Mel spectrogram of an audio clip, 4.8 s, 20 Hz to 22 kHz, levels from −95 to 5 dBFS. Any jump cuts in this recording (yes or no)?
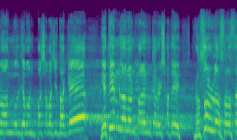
no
